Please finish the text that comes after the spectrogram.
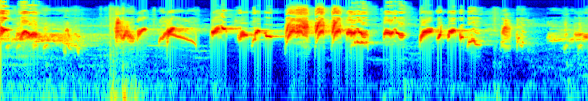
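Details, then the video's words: Newly caught red-whiskered bulbul singing for contest training: a lively, nearly continuous string of chirpy whistles, some sweeping down and others rising, with a brief thud early on. "Kích bổi nghe là hót, luyện chim hót đấu, luyện chào mào bổi sổ giọng"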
